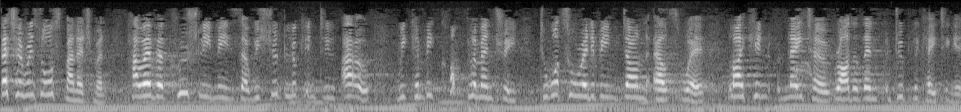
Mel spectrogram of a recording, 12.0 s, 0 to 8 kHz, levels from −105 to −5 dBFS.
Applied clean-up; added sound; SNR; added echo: none; Vehicle; 14 dB; none.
